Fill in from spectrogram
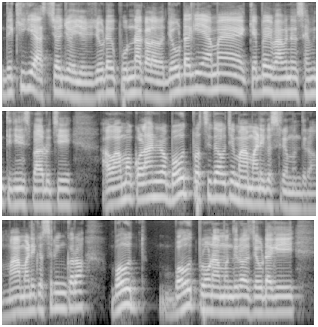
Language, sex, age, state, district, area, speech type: Odia, male, 30-45, Odisha, Kalahandi, rural, spontaneous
